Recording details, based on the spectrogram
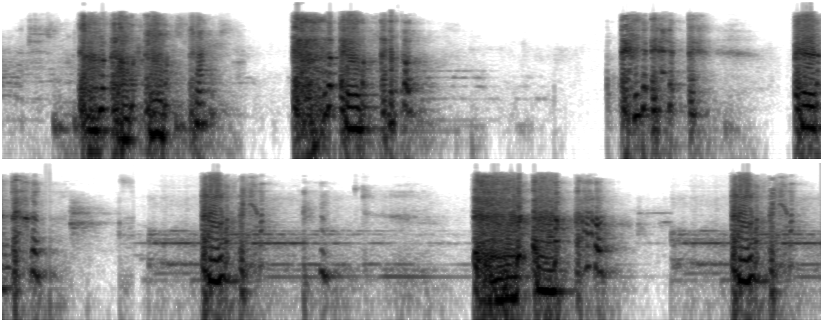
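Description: Repeated harsh, barking coughs in rapid bursts with brief pauses between runs, nearly continuous coughing.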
